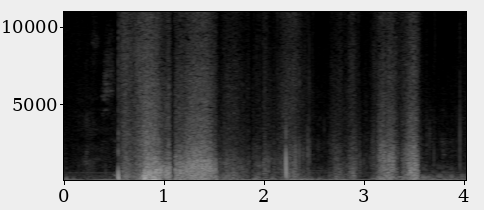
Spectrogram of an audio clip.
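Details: Kalypso Reign, an English Bulldog puppy, snoring in her sleep: two broad, rasping breath noises roughly two and a half seconds apart, the first longer, over a steady low hum.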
